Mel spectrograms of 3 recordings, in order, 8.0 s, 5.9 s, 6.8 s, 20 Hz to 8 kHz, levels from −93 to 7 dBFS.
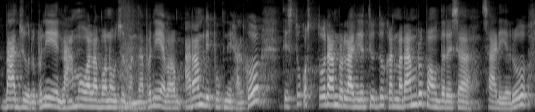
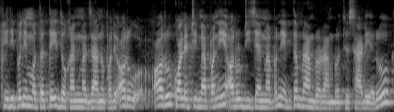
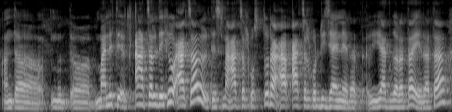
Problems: constant background noise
